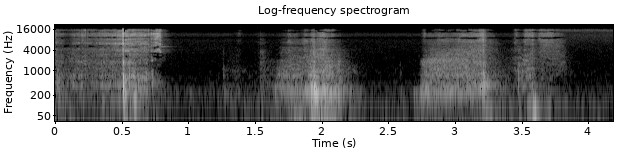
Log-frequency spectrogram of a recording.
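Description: A Buffalo Games Tetris board game box held shut by two strips of tape is opened, giving three separate bursts of scraping, rasping cardboard and tape noise with quiet pauses between them, close by and fairly soft.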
